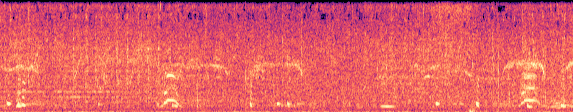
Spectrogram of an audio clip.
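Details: Tundra swans calling: short nasal honking notes with bent, rising and falling tones and strong overtones, given in loose bursts every second or so over a steady low rumble of background noise.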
